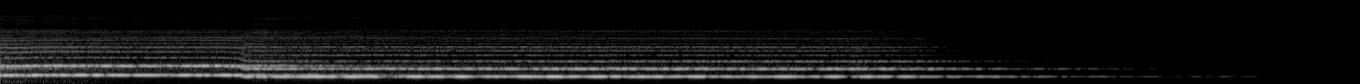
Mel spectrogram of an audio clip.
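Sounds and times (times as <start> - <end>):
alto singing a Passion piece: 0.0 - 9.5.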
